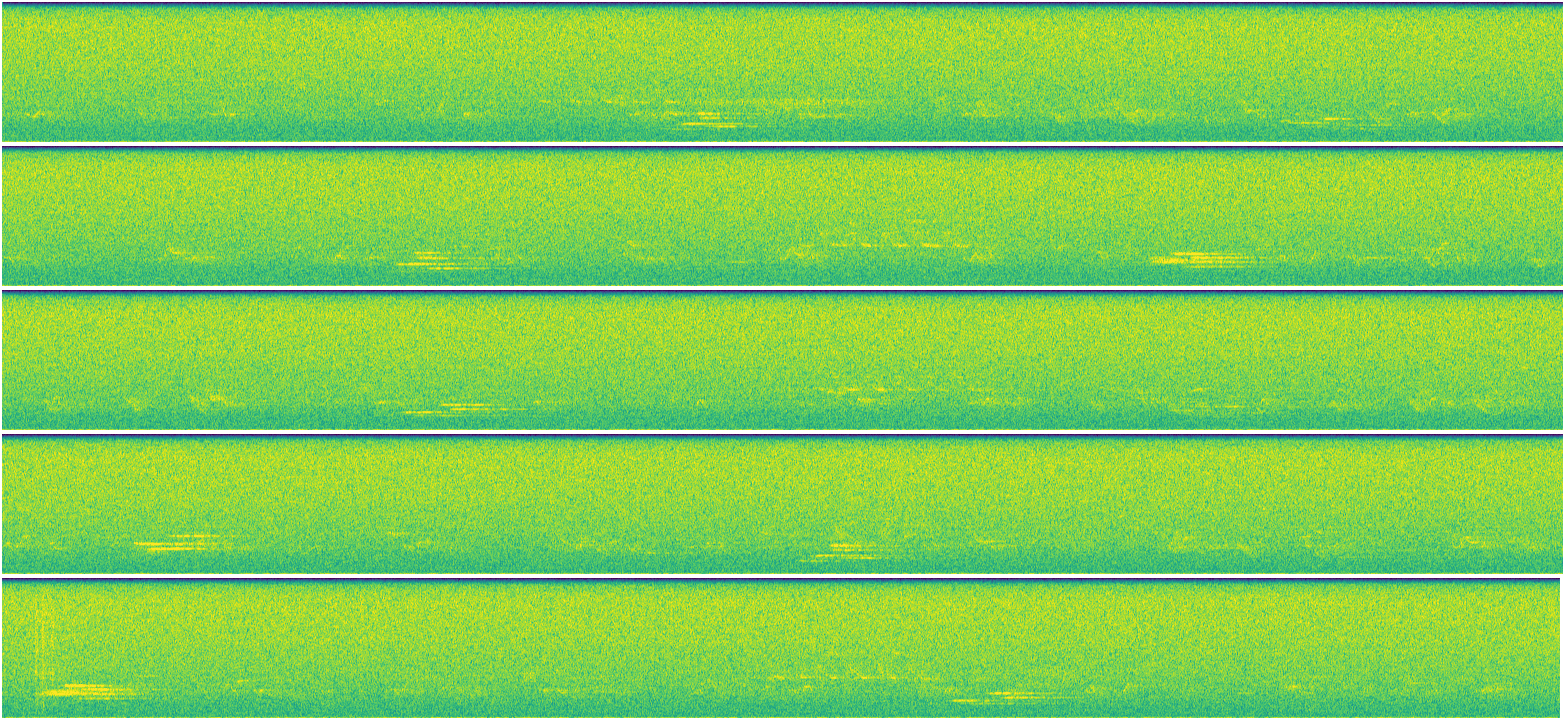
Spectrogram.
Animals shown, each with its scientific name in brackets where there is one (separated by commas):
Wood Thrush (Hylocichla mustelina), Pine Warbler (Setophaga pinus), Scarlet Tanager (Piranga olivacea), Red-eyed Vireo (Vireo olivaceus), Yellow-rumped Warbler (Setophaga coronata)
